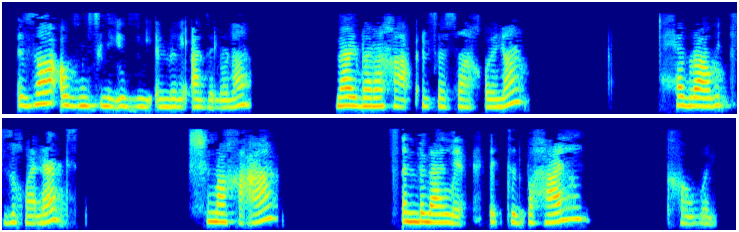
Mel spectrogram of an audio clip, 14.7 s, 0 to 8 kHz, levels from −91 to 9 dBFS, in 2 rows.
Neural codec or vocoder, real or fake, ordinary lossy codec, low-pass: codec, 16 kHz, 1 kbps, FreqCodec, larger model; fake; MP3, 24 kbps; 7.2 kHz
